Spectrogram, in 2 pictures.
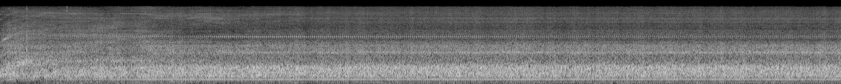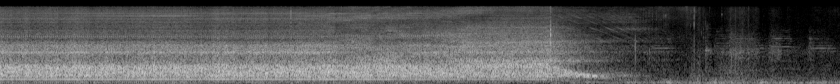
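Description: Handheld hair dryer with a concentrator nozzle running on its cold setting, a loud steady blow with a constant motor hum. It is switched off about 14 seconds in and the sound dies away over about a second.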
